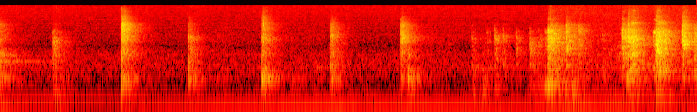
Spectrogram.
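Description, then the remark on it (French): Footsteps along a corridor, a steady series of sharp taps about every half second, then a quicker, louder flurry of steps toward the end, with no voices. “Des pas dans le couloir.”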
